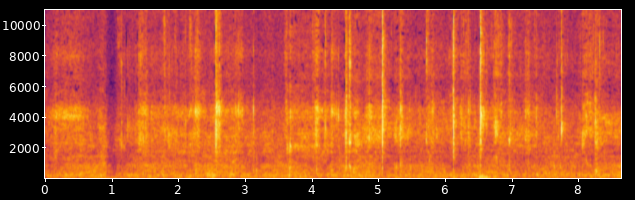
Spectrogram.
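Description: Close-up chewing and wet mouth sounds of someone eating a shrimp spring roll, with scattered small clicks.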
